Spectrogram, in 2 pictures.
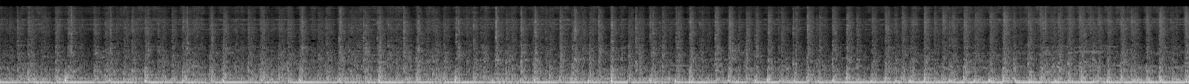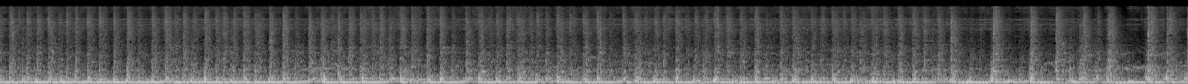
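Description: Samba bateria (percussion ensemble) playing live: a loud, unbroken, busy rhythm of drums and hand percussion with a strong, steady bass-drum low end.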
